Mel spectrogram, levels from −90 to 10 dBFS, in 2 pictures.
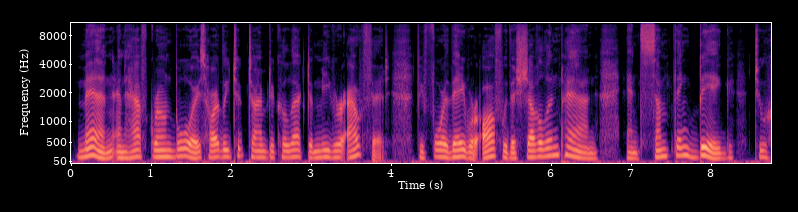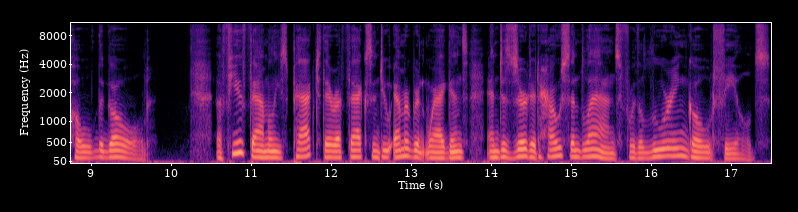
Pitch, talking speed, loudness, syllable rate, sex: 150 Hz, 160 wpm, -18 LUFS, 4.5 syllables/s, female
